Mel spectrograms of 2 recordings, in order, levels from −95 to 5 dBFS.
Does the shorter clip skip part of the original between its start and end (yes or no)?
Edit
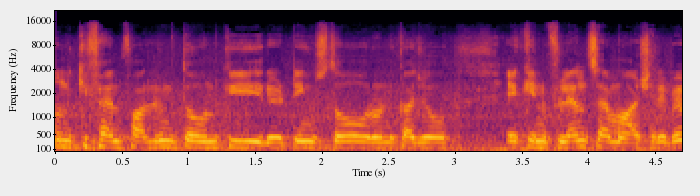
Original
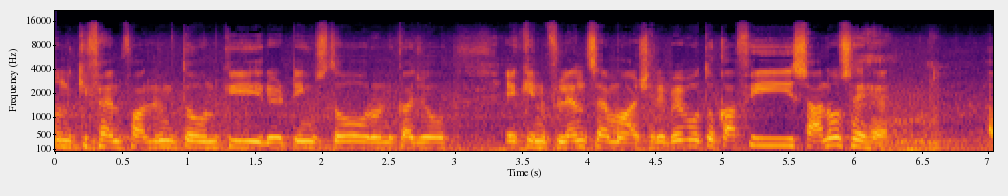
no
